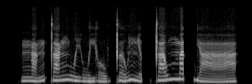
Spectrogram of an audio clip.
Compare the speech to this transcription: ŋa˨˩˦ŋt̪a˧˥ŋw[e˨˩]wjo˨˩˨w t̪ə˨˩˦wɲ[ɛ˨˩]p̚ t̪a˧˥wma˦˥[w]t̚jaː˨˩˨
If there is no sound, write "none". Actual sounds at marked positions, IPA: i˨˩, ɛ˨˩, none

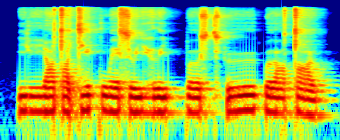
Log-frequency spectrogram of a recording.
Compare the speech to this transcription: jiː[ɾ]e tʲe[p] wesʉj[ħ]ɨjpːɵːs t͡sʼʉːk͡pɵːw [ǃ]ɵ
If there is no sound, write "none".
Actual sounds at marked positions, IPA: tˤ, k, ɦ, tˤ

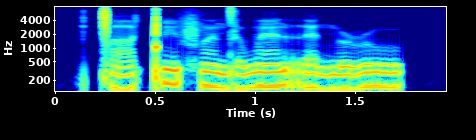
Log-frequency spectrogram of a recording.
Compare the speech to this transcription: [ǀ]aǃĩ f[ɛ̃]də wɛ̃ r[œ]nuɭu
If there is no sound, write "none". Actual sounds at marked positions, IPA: ǀ, ə̃, ɛ

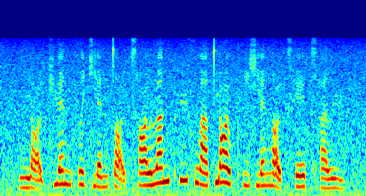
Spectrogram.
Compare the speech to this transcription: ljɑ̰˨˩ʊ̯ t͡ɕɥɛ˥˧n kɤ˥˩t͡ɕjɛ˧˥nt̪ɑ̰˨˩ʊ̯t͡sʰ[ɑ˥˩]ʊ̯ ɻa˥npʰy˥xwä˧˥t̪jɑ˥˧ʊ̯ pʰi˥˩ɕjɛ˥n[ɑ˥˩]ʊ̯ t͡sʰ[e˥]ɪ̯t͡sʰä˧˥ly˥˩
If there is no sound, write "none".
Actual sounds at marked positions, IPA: ɑ˥, ɑ̰˨˩, e˥

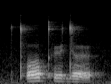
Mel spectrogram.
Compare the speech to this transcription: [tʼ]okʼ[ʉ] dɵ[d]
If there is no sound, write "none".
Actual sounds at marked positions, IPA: tʼ, ʉ, none

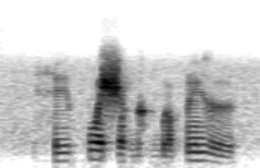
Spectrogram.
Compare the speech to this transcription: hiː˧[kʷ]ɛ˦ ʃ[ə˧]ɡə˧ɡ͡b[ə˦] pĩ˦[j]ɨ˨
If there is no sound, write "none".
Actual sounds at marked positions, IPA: kʷ, ə˧, ə˧, ɣ

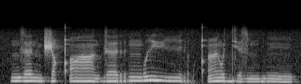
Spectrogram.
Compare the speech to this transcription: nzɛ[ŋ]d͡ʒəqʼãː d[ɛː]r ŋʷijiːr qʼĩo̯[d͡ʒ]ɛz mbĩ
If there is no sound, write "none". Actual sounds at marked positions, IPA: n, ɛ, dʲ

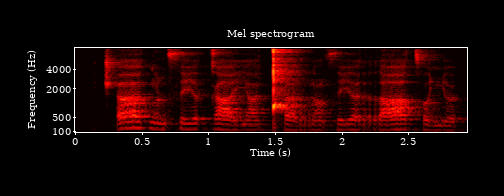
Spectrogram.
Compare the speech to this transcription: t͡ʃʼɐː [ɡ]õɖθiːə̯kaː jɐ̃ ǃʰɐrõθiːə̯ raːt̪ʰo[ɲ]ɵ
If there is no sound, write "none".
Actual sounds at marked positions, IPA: ɡ, ɲ

